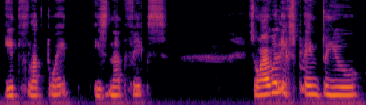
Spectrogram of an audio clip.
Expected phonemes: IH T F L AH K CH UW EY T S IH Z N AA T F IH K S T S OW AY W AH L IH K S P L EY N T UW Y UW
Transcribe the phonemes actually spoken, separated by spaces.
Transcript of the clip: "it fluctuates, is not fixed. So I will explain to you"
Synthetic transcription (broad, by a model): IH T F L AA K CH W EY T IH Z N AA T F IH K S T S OW AY W AH L IH K S P L EY N T UW Y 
